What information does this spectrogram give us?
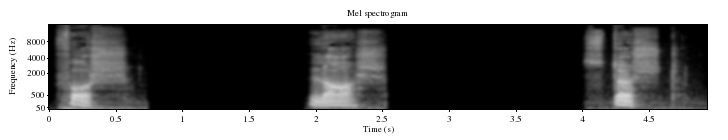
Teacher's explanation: RS is like SH in English rush, but with lip rounding.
